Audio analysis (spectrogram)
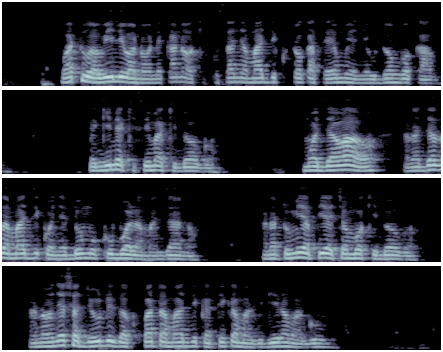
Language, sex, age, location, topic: Swahili, male, 18-24, Nakuru, health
